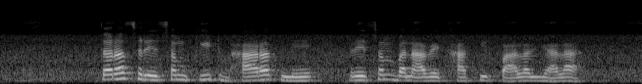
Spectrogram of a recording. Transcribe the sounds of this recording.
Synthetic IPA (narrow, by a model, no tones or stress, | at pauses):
t̪əɾəsɾesəmkiʈbʱaɾət̪me | ɾesəmbənaβekʰat̪iɾpaləljala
